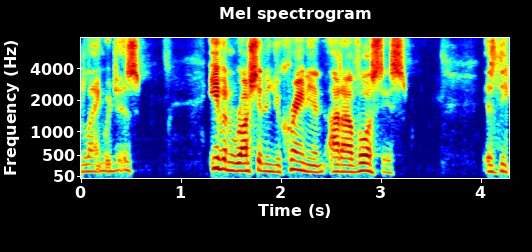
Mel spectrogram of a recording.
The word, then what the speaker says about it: Aravosis: No, the last name's Aravosis because it's Greek, but since I'm American, we say it the American way in English, Aravosis. But in Greek, it's Aravosis, which is similar, obviously,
